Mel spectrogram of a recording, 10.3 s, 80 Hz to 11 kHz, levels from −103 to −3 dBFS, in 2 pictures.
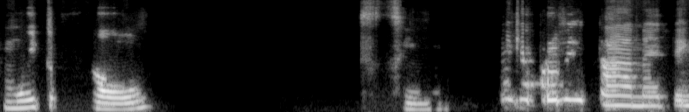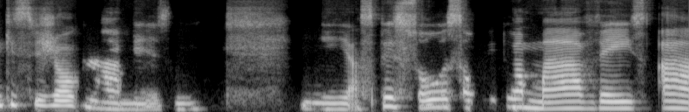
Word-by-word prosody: Muito 210 +4 0 0.3
sol. 175 +4 +5 1.8
Sim, 165 -2 -7 0.5
tem 455 0 -4
que 445 - -3
aproveitar, 435 -11 +4
né, 265 0 0
tem 275 - 0
que 295 +1 -3
se 145 - -4
jogar 170 +7 0
mesmo. 165 - -9 0.8
E 170 -1 -5
as - - -6
pessoas 230 -3 -1
são 215 - -3
muito 325 - -7
amáveis, 195 -1 0
a 205 - +1
200 Hz, 110 wpm, -23 LUFS, 175-265 Hz, 1.8 s, sol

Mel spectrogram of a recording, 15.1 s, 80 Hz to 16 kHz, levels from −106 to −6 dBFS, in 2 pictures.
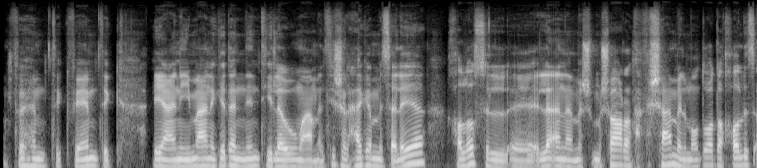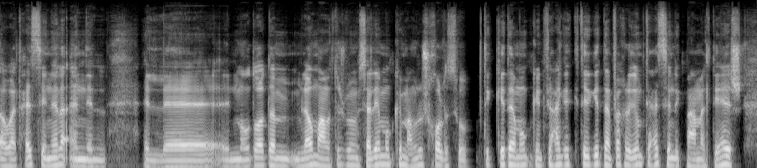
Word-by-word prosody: فهمتِك، 110 -2 -4
فهمتِك. 115 +1 -2 0.3
يعني 110 0 +3
معنى 115 0 +3
كده 125 +1 +1
إن 110 -1 0
أنتِ 115 0 -3
لو 105 -1 +2
ما 105 -1 +1
عملتيش 105 +5 -1
الحاجة 120 +3 0
مثالية، 140 +8 +2 0.2
خلاص 145 +7 -1
ال 105 -3 -2
آآ 100 -1 -2
"لأ، 115 +1 +4
أنا 105 -2 0
مش 105 +2 -1
مش 105 +5 +1
هاعرف، 130 -3 +2
مش 135 - +6
هاعمل 130 -2 +1
الموضوع 110 +5 -2
ده - - 0
خالص" 125 +1 -1
أو 110 0 +1
هتحسّي 125 +3 0
إن 115 - 0
لأ، 125 -1 +1
إن 110 -1 +1
ال 105 0 -4 0.4
ال 100 -2 -5
آآ، 100 +1 +1
الموضوع 110 +4 0
ده 125 0 +1
لو 115 +1 +1
ما 120 -3 +5
عملتوش 125 +4 -3
بمثالية، 125 0 +1
ممكن 135 0 -3
ما 130 - -1
أعملوش 130 +5 0
خالص. 120 -5 -2
وبتك 100 +5 -8
كده 130 +2 +3
ممكن 130 -1 -3
في 135 +4 -4
حاجات 135 +1 -1
كتير 135 - -1
جدًا 140 -1 +1
في 140 - -1
آخر 135 - -2
اليوم 135 +3 0
تحسّي 145 -2 -1
إنِّك 120 -1 -4
ما 110 - +3
عملتيهاش، 115 +5 +1
115 Hz, 225 wpm, -24 LUFS, 105-130 Hz, 0.4 s, مش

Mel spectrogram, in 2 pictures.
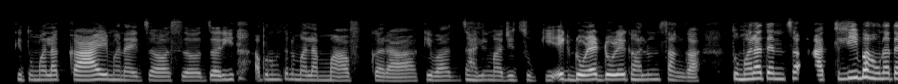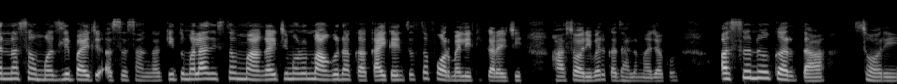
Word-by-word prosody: की 230 - -7
तुम्हाला 215 0 -4
काय 215 +2 +6
म्हणायचं 200 -3 -6
असं. 180 0 -7
जरी 215 +2 -1 0.2
आपण 230 - -7
म्हणतो 225 +2 -9
ना 235 - -10
"मला 210 -2 -4
माफ 190 -2 -6
करा 175 -4 -4 0.2
किंवा 195 -2 -5 0.2
झाली 210 -1 -6
माझी 200 0 -6
चुकी." 195 0 -9
एक 240 - +3
डोळ्यात 230 +1 +8
डोळे 230 0 +7
घालून 225 +1 -5
सांगा. 180 -7 -3 0.4
तुम्हाला 250 +2 +5
त्यांचं 265 0 +1 0.2
आतली 255 +7 +3
भावना 270 -4 +4
त्यांना 265 0 +2
समजली 230 -2 -3
पाहिजे 215 -2 +3
असं 195 +2 -5
सांगा 180 -2 -10
की 240 - -2
तुम्हाला 250 +1 +4
नुसतं 270 +2 -6
मागायची 225 +1 +3
म्हणून 255 0 -3
मागू 230 -1 +4
नका. 205 -3 -2
काही 200 +1 +6
काहींच 210 +1 -2
असतं 230 +5 -8
फॉर्मॅलिटी 195 -4 0
करायची, 175 +1 -1 0.3
"हां. 185 -1 -2
सॉरी 185 -3 +1
बरं 210 +4 -5
का. 185 - -5
झालं 175 -2 -12
माझ्याकडून." 165 +3 -9 0.5
असं 310 +2 -1
न 295 0 +1
करता, 195 -9 +1 0.4
"सॉरी. 175 -4 -6
215 Hz, 175 wpm, -24 LUFS, 190-235 Hz, 0.5 s, डोळ्यात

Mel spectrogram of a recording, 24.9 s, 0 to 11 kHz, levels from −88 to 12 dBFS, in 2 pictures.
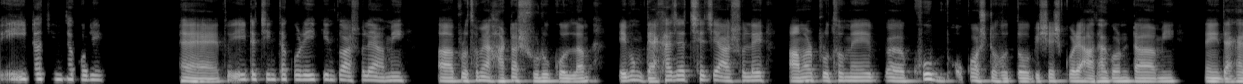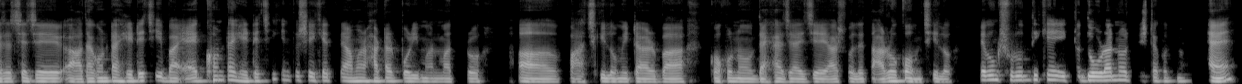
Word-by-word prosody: এইটা 205 0 +1
চিন্তা 195 0 0
করি 180 0 0 0.8
হ্যাঁ, 130 -3 +5
হ্যাঁ 110 -1 +2
তো - - -9
এইটা 190 +1 +1
চিন্তা 195 0 +1
করেই 185 0 +3
কিন্তু 180 -1 -2
আসলে 165 +2 -3
আমি 150 +1 0 0.4
আ - - +5
১মে 140 +2 +1 0.2
হাঁটা 125 +3 +2
শুরু 130 -1 +3
করলাম 120 0 +3 0.4
এবং 165 +4 +2
দেখা 115 +8 +1
যাচ্ছে 175 0 0
যে 175 - 0
আসলে 145 +4 -1 0.4
আমার 145 +3 +3
১ম 145 +1 0
এ - - +1 0.2
ব - - -6
এ - - +3 0.2
খুব 205 0 +6 0.4
কষ্ট 130 -2 0
হত, 115 +2 -2 0.2
বিশেষ 125 +1 -1
করে 130 0 +4
আধা 120 +3 +2
ঘন্টা 125 0 +3
আমি 120 +1 0 0.4
এ - - +5
দেখা 110 +2 +2
যাচ্ছে 115 +3 -1
যে 120 - +4 0.3
আধা 115 +2 +1
ঘন্টা 125 +2 +3
হেঁটেছি 140 +4 0
বা 120 - +2 0.2
১ 125 - 0
ঘন্টা 170 0 -1
হেঁটেছি 125 +1 -2
কিন্তু, 160 -2 -9
সেক্ষেত্রে 145 -1 -4
আমার 130 0 +2
হাঁটার 130 -1 +1
পরিমাণ 115 -1 0
মাত্র 110 +2 -7 0.6
আ - - +6 0.4
৫ 105 -2 -4
কিলোমিটার 115 -2 +1
বা 105 -1 +3 0.4
কখনো 115 0 +1 0.2
দেখা 115 +3 -1
যায় 110 -2 +1
যে 115 - +1 0.2
আসলে 110 0 -2
তারও 115 +6 +3
কম 120 -4 +4
ছিল 120 -4 -2 0.4
এবং 175 +1 +3
শুরুর 160 0 0
দিকে 180 +1 -1 0.2
একটু 160 - -19
দৌড়ানোর 160 +2 +5
চেষ্টা 135 - -6
করতাম 125 0 -5 0.3
হ্যাঁ? 120 +5 +6
130 Hz, 175 wpm, -23 LUFS, 120-160 Hz, 0.8 s, খুব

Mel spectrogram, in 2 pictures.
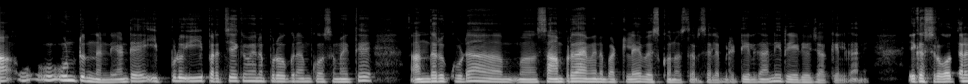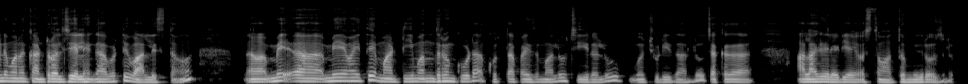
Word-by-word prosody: ఆ! - - +11 0.2
ఉ - - -2 0.2
ఉ - - +3
ఉంటుందండి. 140 - +3
అంటే 145 +4 +1 0.2
ఇప్పుడు 150 +4 0
ఈ - - +2
ప్రత్యేకమైన 155 +1 0
ప్రోగ్రామ్ 135 -1 0
కోసమైతే, 125 +5 -1 0.5
అందరూ 140 +3 +4
కూడా 150 +4 +1 0.5
మ 115 -1 +2 0.2
సాంప్రదాయమైన 130 0 +4
బట్టలే 115 +1 -1
వేసుకొని 110 -1 -2
వస్తారు. 115 +2 -7
సెలబ్రిటీలు 110 +2 -4
గానీ, 140 +7 0
రేడియో 110 -1 0
జాకీలు 95 0 -7
గాని. - - -9 0.5
ఇక 145 - +5
శ్రోతలని 135 +3 +3
మనం 140 -2 +2
కంట్రోల్ 125 0 +3
చేయలేం 125 -2 +4
కాబట్టి, 135 +8 -1
వాళ్ళిష్టం. 105 0 -3 0.7
ఆహ్, 125 0 +4
మే 165 - +3 0.2
ఆహ్, 135 -2 +2
మేమైతే 160 +4 +1
మా 135 - +4
టీమ్ 135 0 -1
అందరం 145 +1 +1
కూడా 135 - -1
కుర్తా 120 0 -5
పైజమాలు, 115 +5 -3
చీరలు, 110 +8 -4 0.3
ఆహ్, 115 - -3
చుడీదార్లు 110 - -5
చక్కగా 115 -1 -2 0.6
అలాగే 120 +1 +3
రెడీ 110 +1 -1
అయ్యి 110 - -2
వస్తాం 105 0 -5
ఆ - - -3
9 110 +1 0
రోజులు. 120 +3 -7
125 Hz, 155 wpm, -23 LUFS, 115-140 Hz, 0.7 s, ఆ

